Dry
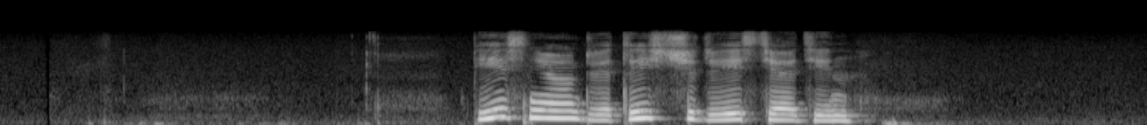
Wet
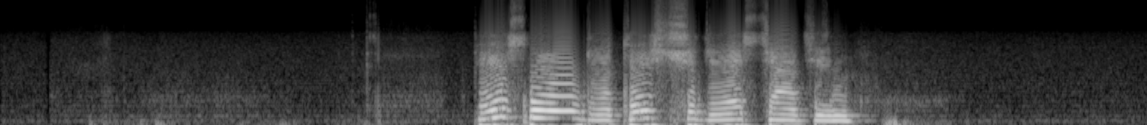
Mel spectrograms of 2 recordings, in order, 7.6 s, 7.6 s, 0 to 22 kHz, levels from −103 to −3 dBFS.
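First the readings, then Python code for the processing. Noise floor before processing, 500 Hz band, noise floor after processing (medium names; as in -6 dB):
-71 dBFS, +3.0 dB, -70 dBFS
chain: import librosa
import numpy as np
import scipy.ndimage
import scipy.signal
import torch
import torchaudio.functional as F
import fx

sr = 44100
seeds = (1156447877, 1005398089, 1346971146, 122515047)

y = fx.lower_of_two(x, sr, delay_ms=6.4)
y = y * librosa.db_to_amplitude(3.5)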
